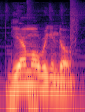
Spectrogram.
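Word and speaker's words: Rigondeaux: He fought better than Jason Sosa, and he fought better than Guillermo Rigondo. Yes, that's how you pronounce his name.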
